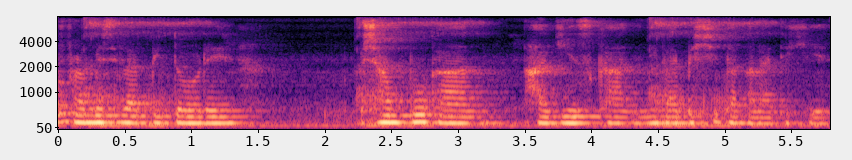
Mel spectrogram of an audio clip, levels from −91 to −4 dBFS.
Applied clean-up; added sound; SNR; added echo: none; Animal; 14 dB; reverberation time 0.8 s.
